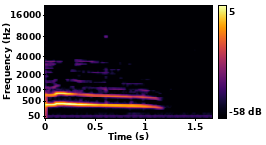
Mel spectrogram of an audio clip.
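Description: A dog's single sustained howl, a clear steady tone that holds for about a second before cutting off, close and fairly loud with quiet afterward.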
